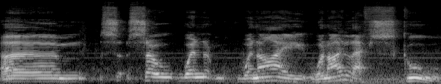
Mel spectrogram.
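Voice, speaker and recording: A man with a fairly high pitch and lively intonation talks against noticeable background noise. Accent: South Yorkshire. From northern England, Doncaster. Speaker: sales trainer. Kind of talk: interview.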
